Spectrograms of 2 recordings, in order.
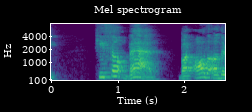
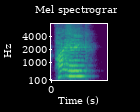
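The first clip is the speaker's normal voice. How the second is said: high, loud friendly call; tumbleweed hailing her neighbor, high and loud; 10 semitones higher, 6 dB louder than usual. Acted. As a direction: call out a cheerful greeting from afar. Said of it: "Rosie the tumbleweed called out".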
